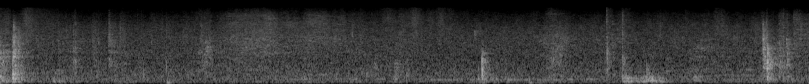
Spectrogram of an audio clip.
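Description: Pizza dough slapped down onto a floured worktop and rolled out with a wooden rolling pin: a few sharp slaps and knocks, at the start, about five seconds in, and near the end, over soft handling noise.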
